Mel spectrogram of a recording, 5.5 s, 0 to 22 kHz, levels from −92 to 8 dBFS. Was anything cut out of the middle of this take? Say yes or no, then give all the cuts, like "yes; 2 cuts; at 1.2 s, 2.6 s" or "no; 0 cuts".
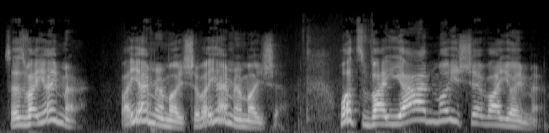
no; 0 cuts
